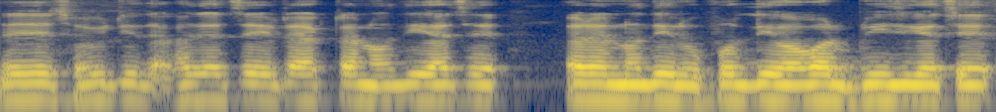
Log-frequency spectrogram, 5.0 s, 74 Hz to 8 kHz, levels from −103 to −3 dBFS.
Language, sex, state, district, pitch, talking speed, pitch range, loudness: Bengali, male, West Bengal, Kolkata, 120 Hz, 190 wpm, 120-125 Hz, -16 LUFS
